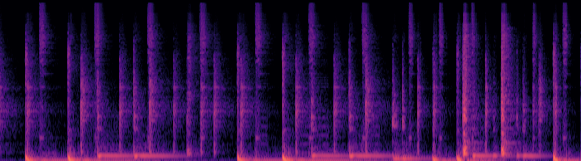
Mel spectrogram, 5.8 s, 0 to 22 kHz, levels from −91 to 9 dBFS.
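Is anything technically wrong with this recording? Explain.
Yes, there are two faults in this music clip.

From 2.59 to 3.80 s there is GSM phone buzz. A nearby 2G phone transmits in bursts about 217 times a second, and the audio circuitry rectifies those radio pulses into an audible tone. The result is a hard, raspy 217 Hz buzz rich in harmonics, sitting about 29 dB below the music and unrelated to it. Because the phone is doing a data transfer, the buzz comes and goes.

From 3.96 s to the end, the section is time-stretched. The pace abruptly jumps to 1.79 times the original speed while the pitch stays put, so the music sounds rushed. The likely cause is software squeezing the audio to fit a shorter length, keeping pitch constant by dropping short pieces of the waveform.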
